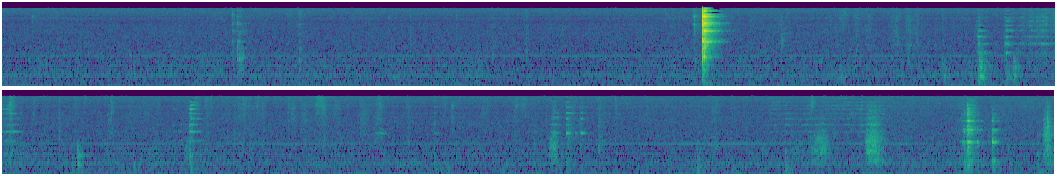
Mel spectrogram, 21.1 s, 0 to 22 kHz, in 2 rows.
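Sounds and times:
kitchenware clinking: 16.0 - 16.5, 20.1 - 20.6.

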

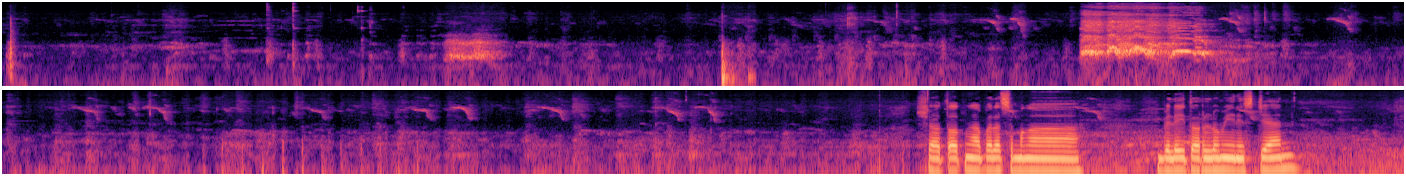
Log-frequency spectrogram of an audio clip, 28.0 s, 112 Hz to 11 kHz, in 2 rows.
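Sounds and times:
small birds chirping: 0.0 - 28.0
rooster crowing: 10.8 - 12.4.

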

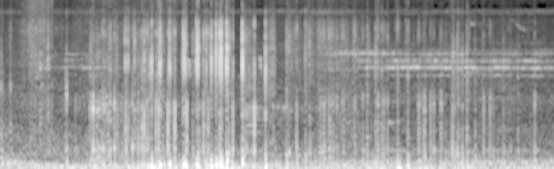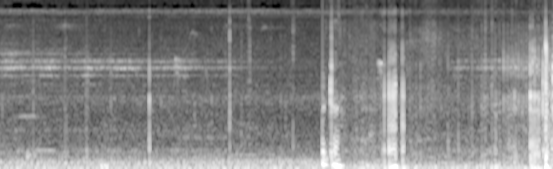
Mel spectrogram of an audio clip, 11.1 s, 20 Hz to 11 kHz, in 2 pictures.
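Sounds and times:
grass and reeds rustling: 0.0 - 5.6, 9.0 - 11.0.

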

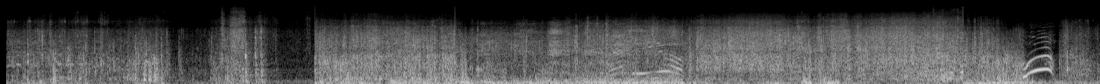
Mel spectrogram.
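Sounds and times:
wind buffeting microphone: 3.2 - 8.7.

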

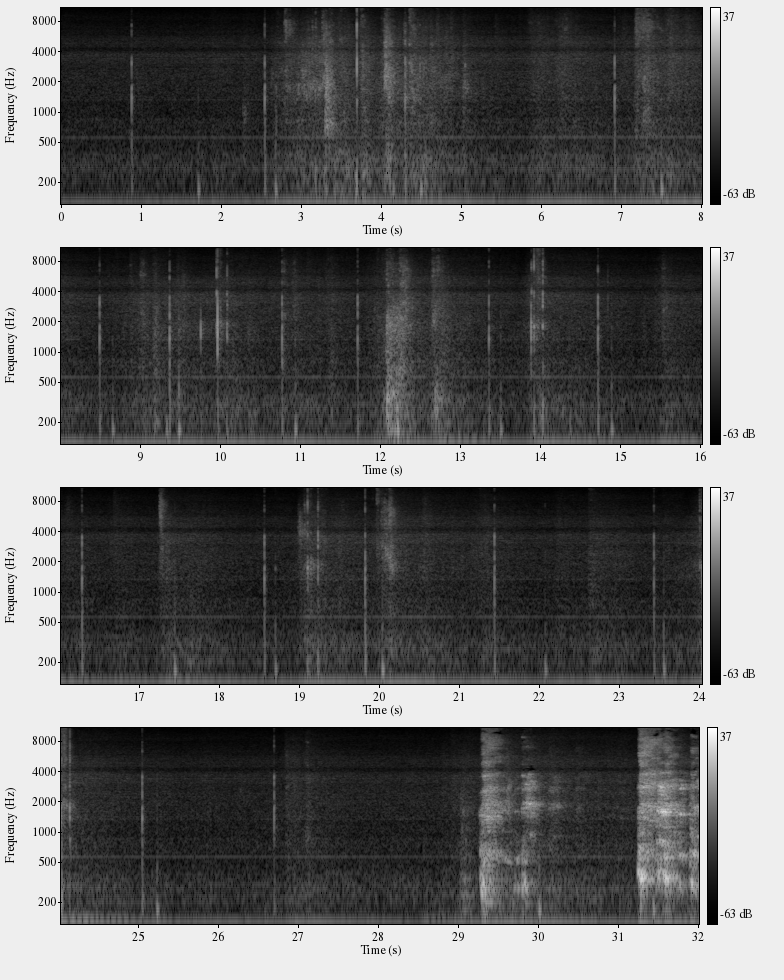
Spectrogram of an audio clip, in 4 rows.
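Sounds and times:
low steady hum: 0.0 - 32.0
computer mouse and keyboard clicks: 8.5 - 10.2, 13.4 - 15.0, 18.6 - 20.2, 23.4 - 24.3.

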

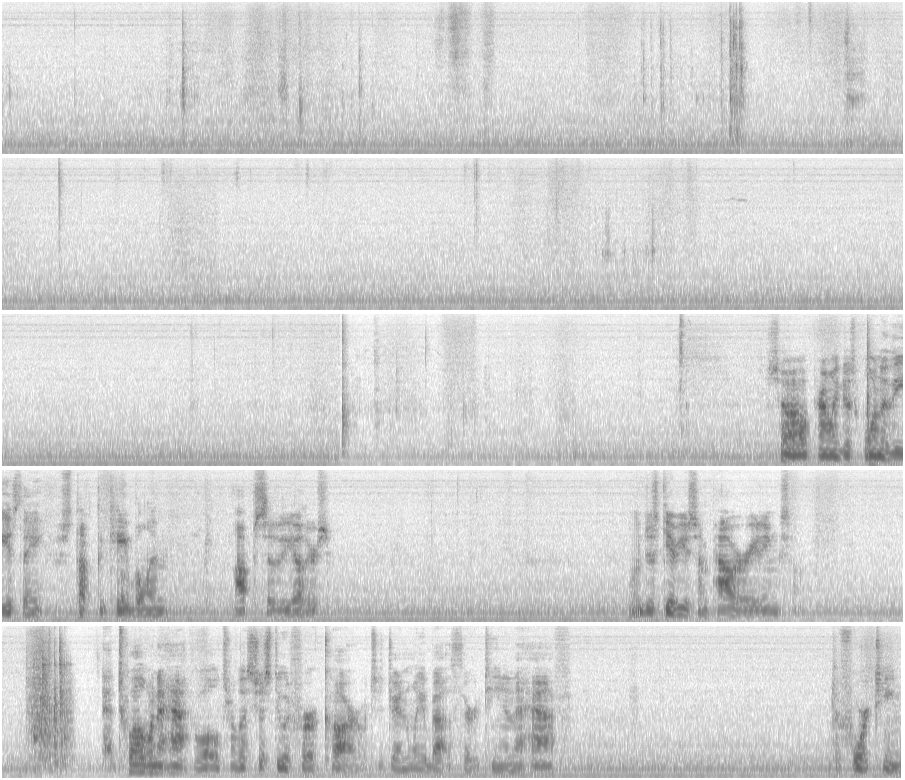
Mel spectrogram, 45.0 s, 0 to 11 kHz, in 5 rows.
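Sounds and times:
steady low hum: 0.0 - 45.0
thin wires rustling: 1.6 - 5.0, 5.7 - 9.2.

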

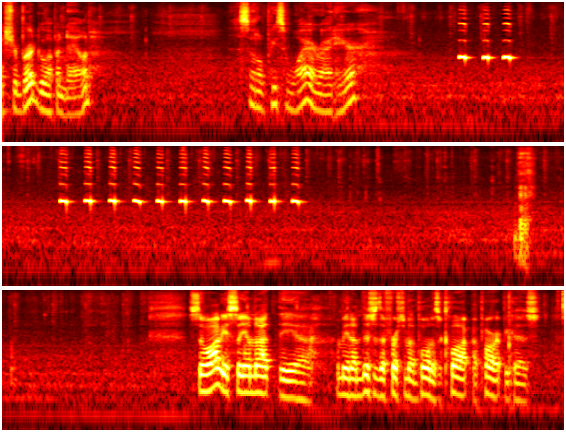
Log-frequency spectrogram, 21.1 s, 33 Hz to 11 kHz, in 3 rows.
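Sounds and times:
whistle pipe toots: 5.7 - 6.5, 7.7 - 10.9.

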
